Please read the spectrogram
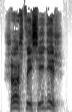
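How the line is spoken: Man shouting. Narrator (Russian): крикнул охотник на лесника

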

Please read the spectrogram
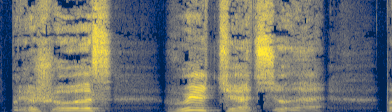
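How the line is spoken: Hoarse rasp. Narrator (Russian): прохрипел он

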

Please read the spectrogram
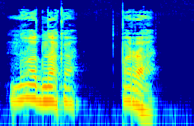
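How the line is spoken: Businesslike, almost bored tone. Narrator (Russian): промолвил он каким-то деловым, почти скучливым тоном

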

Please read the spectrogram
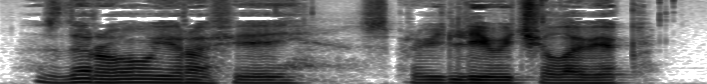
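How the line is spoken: Dejected, gloomy voice. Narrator (Russian): отвечал Касьян унылым голосом

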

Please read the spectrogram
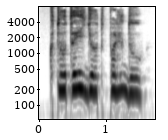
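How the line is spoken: Sudden hoarse frightened voice. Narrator (Russian): сказала вдруг молодая женщина неестественно хриплым голосом, словно с испугом

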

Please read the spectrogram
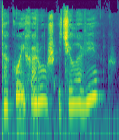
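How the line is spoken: Old woman whispering. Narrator (Russian): шепчет старуха

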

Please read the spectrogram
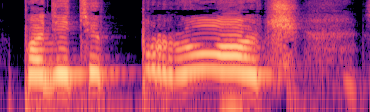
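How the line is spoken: Terrified female scream. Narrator (Russian): закричала она, и ужас исказил ее благородные прекрасные черты

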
